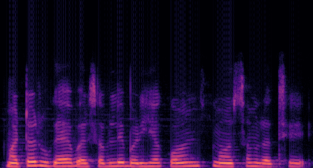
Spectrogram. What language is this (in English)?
Chhattisgarhi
